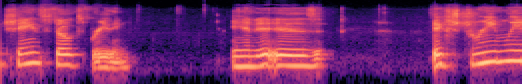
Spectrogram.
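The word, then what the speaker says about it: Cheyne-Stokes: had what is called Shane Stokes breathing. Shane Stokes. It's not spelled that way. It's spelled more like looks like it should be pronounced Cheyenne, but it's Shane Shane Stokes breathing.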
